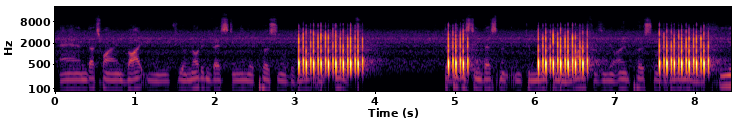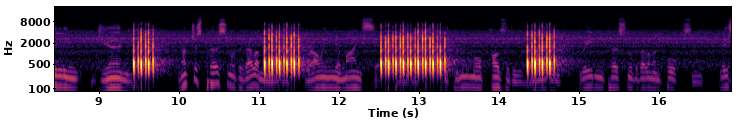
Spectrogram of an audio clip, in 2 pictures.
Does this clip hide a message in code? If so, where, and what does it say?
Yes: pulse dialling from 3.0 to 14.7 s, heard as clicks on a phone line, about 11 pulses a second, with speech in English. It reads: 9 3 7 7 3 5 9 4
